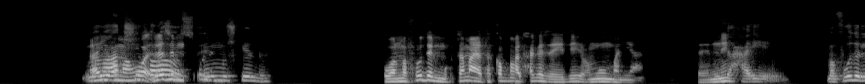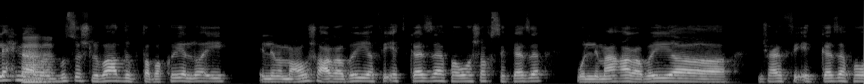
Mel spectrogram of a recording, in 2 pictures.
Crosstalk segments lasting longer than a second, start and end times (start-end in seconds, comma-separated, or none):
0.9-2.3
